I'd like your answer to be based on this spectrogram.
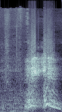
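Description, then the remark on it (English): A person clears their throat in two quick, rough, voiced bursts, the second rising then falling in pitch, fairly loud over a low background hum. “Isn't there supposed to be an off button whenever I clear my throat?”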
